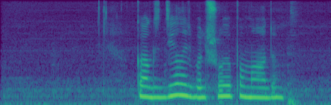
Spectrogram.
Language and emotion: Russian, neutral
